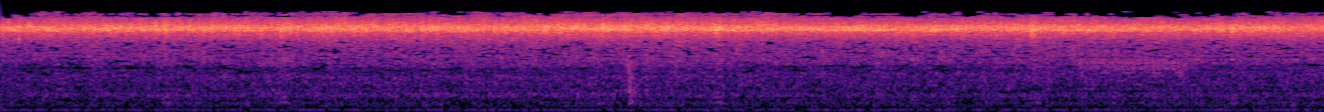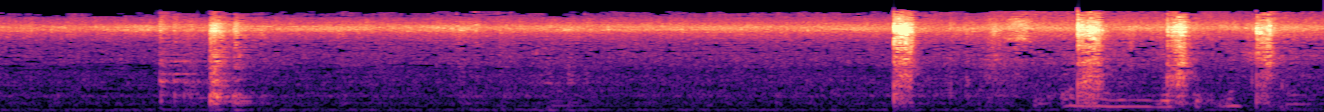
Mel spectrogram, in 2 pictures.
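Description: Food sizzles gently in a pan.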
